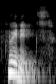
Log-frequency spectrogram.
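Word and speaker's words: Phoenix: কোন ওয়ার্ড এর মাঝে ওই থাকলে তার উচ্চারণ হয় দীর্ঘ ই বা ই এর মত। For examples ফিনিক্স।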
